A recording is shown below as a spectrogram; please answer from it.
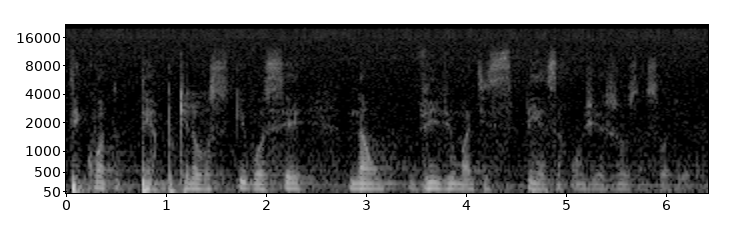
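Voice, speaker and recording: A man's voice: medium pitch, a little slow, darkish tone. A man of around fifty with a Brazilian Portuguese accent, a pastor preaching an earnest, testimony-style sermon in a church. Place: church sanctuary. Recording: echoey church hall with faint hum.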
